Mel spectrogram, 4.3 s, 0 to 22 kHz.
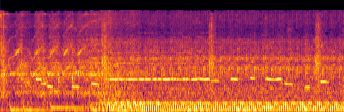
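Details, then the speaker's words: Renault Duster 85PS diesel with a no-start complaint: brief cranking, then it catches within a second and settles into a steady, even idle. Pump, injectors and common rail had been checked and rail pressure was uneven. This is during the old-versus-new wiring harness test, after wiring was found to be the fault. "Wiring போட்டு பாத்தோம் வண்டி ஸ்டார்ட் ஆயிடுச்சு"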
